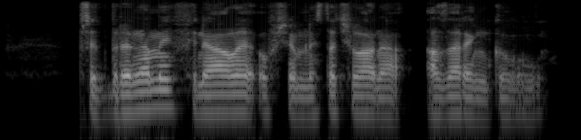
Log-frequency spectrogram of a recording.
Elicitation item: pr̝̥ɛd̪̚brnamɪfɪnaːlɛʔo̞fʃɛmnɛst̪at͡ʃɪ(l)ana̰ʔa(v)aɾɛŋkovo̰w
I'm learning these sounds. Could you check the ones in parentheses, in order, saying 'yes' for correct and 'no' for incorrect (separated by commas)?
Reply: yes, no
